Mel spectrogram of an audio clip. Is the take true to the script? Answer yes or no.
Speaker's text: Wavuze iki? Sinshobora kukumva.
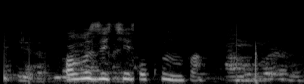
no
